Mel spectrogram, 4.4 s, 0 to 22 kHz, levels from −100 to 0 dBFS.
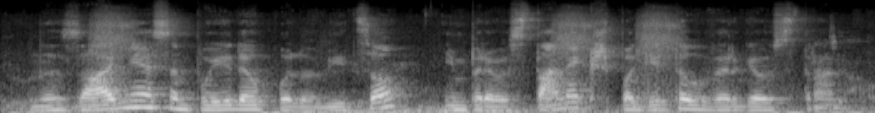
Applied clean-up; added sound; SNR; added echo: none; Crow + Breathing; 10 dB; none.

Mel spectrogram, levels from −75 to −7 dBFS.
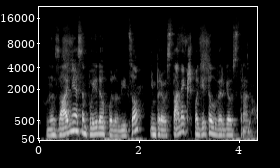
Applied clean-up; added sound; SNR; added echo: neural mask model Resemble Enhance denoiser.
